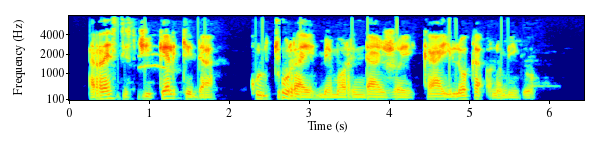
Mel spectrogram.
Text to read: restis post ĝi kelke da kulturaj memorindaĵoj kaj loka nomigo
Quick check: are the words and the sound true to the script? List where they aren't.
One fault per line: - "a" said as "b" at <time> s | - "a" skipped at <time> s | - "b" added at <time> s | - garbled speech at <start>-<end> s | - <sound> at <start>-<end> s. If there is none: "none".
- "post" skipped at 0.8 s
- dropout at 2.6-2.7 s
